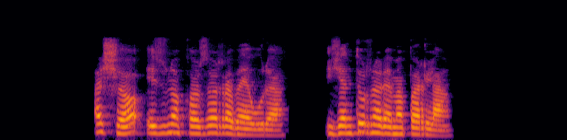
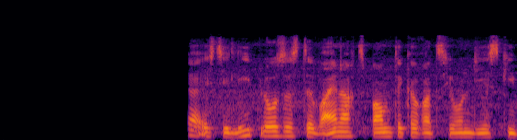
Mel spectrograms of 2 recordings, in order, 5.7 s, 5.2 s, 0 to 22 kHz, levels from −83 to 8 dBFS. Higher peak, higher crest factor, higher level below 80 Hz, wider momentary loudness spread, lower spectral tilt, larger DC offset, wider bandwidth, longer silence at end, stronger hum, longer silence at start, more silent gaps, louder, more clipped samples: about the same, -2 dBFS vs -4 dBFS; about the same, 16 dB vs 20 dB; about the same, -64 dBFS vs -64 dBFS; about the same, 8 LU vs 6 LU; about the same, -6 dB/octave vs -5 dB/octave; neither; about the same, 7.4 kHz vs 8 kHz; first, 1.2 s vs 0 s; neither; second, 0.95 s vs 1.9 s; first, 2.90-3.25 s vs none; first, -17 LUFS vs -21 LUFS; neither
